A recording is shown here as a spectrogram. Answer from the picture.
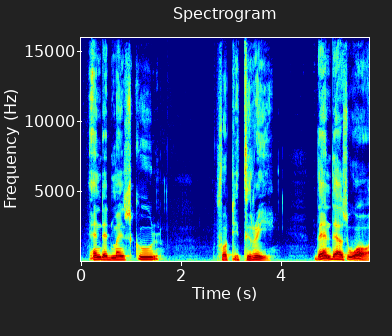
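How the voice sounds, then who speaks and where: With a Kenyan accent, a man speaks very slowly in a medium-pitched, dark, mellow tone, leaving long, frequent pauses. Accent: Kenyan (Luo) English. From Kenya, Kisumu County. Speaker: war veteran. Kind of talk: oral history interview. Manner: halting.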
